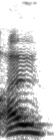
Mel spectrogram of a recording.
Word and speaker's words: au: So in Māori culture, ko au, AU, we pronounce O.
